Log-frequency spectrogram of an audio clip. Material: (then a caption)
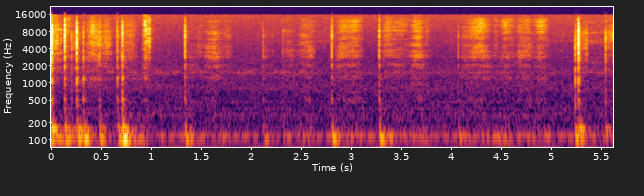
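Coated paper. Long nails trace and tap across the glossy paperback back cover of a coloring book. Soft, dry scratching runs under scattered light taps with crisp, bright clicks, all over a steady low hum. The taps die away almost instantly.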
